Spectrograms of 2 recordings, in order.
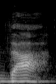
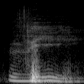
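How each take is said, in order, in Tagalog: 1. Binibigkas ito na may maikli at mahinang patinig. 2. Binibigkas ito na may mahabang patinig na 'ee'. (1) "ang pronounce niya ay hindi the" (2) "Pag consonant, yun yung the"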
